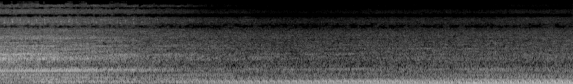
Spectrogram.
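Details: 2002 Subaru Forester XT SG5, EJ20 turbo, automatic, first cold start after the failed factory turbo was upgraded and a partial exhaust fitted: steady even exhaust pulse, no knocks, rattles or turbo whine; healthy.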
